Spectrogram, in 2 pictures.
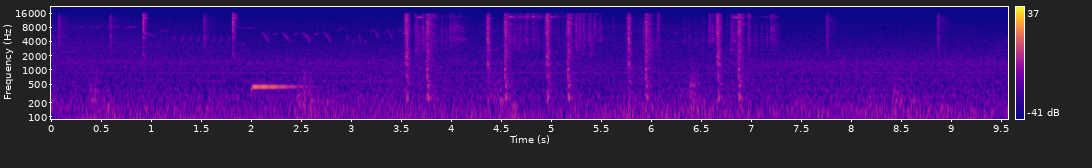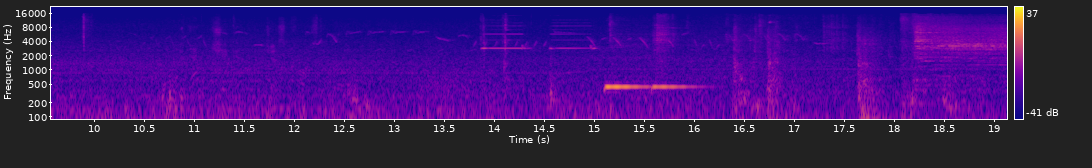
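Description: A bus engine hums low and steady.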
